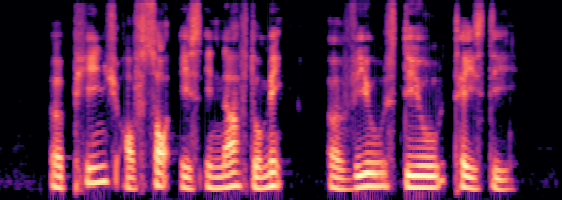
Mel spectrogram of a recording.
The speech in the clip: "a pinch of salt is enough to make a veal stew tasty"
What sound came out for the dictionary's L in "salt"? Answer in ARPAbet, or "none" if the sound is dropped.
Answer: none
